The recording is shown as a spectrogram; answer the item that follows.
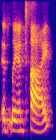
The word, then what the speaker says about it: Atlantide: Then we've got, this is Atlantide. That's how you say it in Italian. I pronounce it Atlantide.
